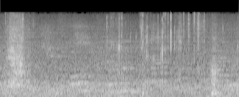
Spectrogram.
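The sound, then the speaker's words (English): Wet squishing and soft scraping come from a vendor gutting Amazon River pacu at a fish market: a few sharp squelches and knocks spread through the stretch, with voices mixed in. “At the Manaus fish market, a vendor guts Amazon River pacu and bags them up for customers.”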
